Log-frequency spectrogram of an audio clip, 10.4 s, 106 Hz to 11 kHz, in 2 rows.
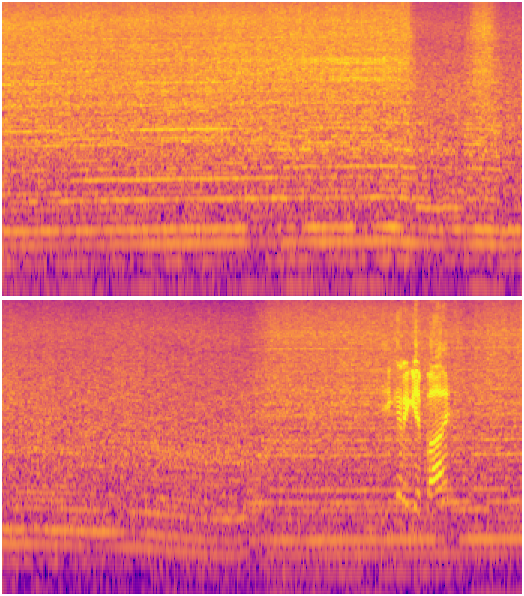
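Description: Onboard engine roar of the number 96 race car at Kentucky Speedway in a racing video game, a loud steady drone with shifting pitch through a wreck, with someone talking briefly over it.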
